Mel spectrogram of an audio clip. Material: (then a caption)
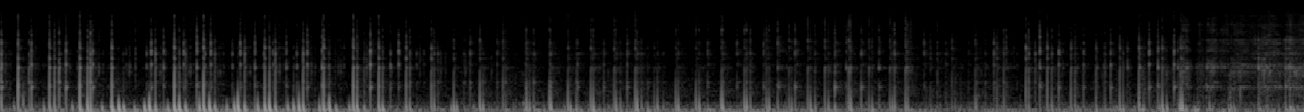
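Wood. Fingertips and nails tap and scratch along a solid, polished, leaf-shaped wooden board with a central hole, held diagonally. Quick, irregular, dry taps with a low, thudding body come in a dense stream. They are loudest over the first few seconds, then settle into softer tapping mixed with light scratching.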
